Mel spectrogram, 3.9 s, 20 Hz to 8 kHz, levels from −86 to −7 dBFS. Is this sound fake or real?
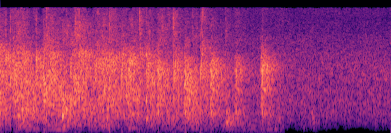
real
